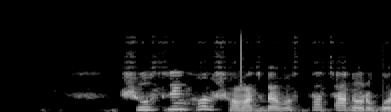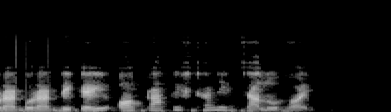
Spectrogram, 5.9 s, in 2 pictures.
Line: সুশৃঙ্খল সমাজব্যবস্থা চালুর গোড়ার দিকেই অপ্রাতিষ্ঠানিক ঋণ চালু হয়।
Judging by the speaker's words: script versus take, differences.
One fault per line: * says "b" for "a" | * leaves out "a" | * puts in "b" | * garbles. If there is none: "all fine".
* puts in "গোড়ার"
* leaves out "ঋণ"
